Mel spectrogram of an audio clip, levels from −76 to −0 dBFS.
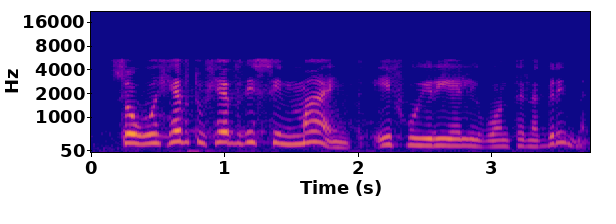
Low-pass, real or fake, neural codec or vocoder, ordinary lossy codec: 5.4 kHz; fake; codec, 24 kHz, 3.1 kbps, DualCodec; none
